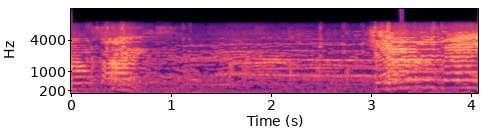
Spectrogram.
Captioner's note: crowd cheers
